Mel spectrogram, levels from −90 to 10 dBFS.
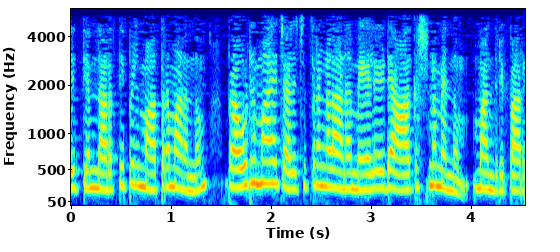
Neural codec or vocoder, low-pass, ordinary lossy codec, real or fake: none; 5.4 kHz; none; real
